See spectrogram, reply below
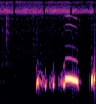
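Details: Spotted dove, a decoy bird: short broken cooing, a few soft stuttering notes, then a longer clear coo and the start of another phrase.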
